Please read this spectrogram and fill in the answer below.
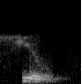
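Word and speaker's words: Sjöö: The best approximation that I've heard is Sue, saying the J kind of like a Spanish usage, uh, like a Y. Sue.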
